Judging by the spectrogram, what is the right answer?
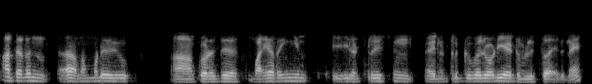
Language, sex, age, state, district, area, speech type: Malayalam, male, 18-30, Kerala, Idukki, rural, conversation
